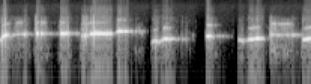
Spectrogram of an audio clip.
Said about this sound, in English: And so I knew I couldn't sing the words, so I started whistling one of his greatest hits.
